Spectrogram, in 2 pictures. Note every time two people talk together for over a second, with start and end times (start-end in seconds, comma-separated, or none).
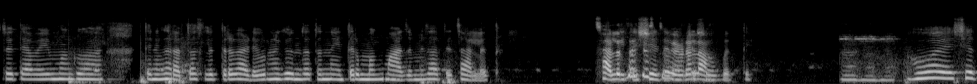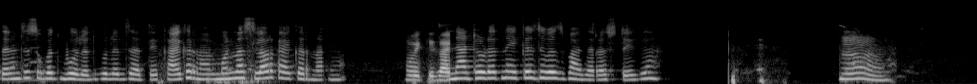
none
